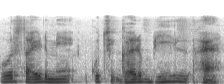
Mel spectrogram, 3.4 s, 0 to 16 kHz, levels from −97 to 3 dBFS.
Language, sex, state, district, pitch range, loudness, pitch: Hindi, male, Uttar Pradesh, Saharanpur, 110-125 Hz, -22 LUFS, 115 Hz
